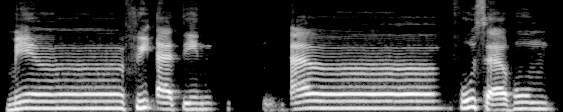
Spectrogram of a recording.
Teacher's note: সামনের দুই দাঁত ধারালো অংশ, নিচের ঠোঁটের পেটে আফ। যখন নুন সাকিনের পর ফা আসছে, আমি গুন্নার মধ্যেই আমি ফায়ের পজিশনে আমার ঠোঁটকে বা ফায়ের মাখরজে আমি আমার ঠোঁটকে মানে বসিয়ে রাখছি।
